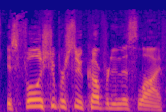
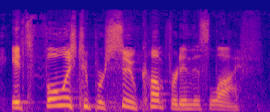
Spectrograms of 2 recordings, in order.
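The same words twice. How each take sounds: First: It's foolish to pursue comfort in this life, repeated fast and softer; quick quieter repeat. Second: It's foolish to pursue comfort in this life, said slowly with weight on foolish; slow emphatic statement. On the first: Pastor repeating the line so listeners can write it down, fast and softer. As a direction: run it again quickly for note takers. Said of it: "This is in your notes". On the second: Pastor giving the key note to his church, weighted on foolish. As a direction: lay down the point, leaning on foolish. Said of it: "Let me say it like this".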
